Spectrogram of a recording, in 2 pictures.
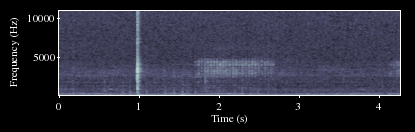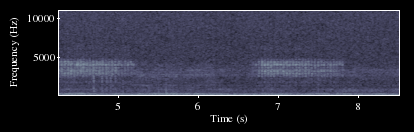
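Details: Loud snoring from a mother cat as her three day-old kittens drink milk: a steady deep rumbling drone, broken by airy hissing breaths roughly every two and a half seconds, plus one sharp click near the start.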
